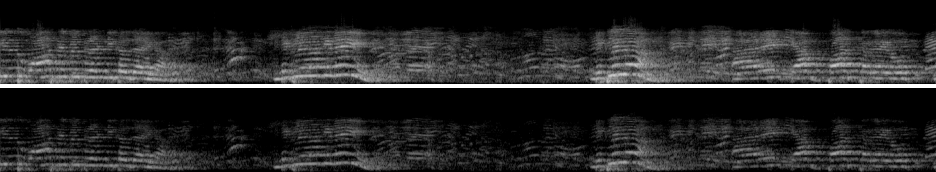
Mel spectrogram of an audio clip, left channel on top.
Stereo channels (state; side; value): quieter; right; 11.5 dB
